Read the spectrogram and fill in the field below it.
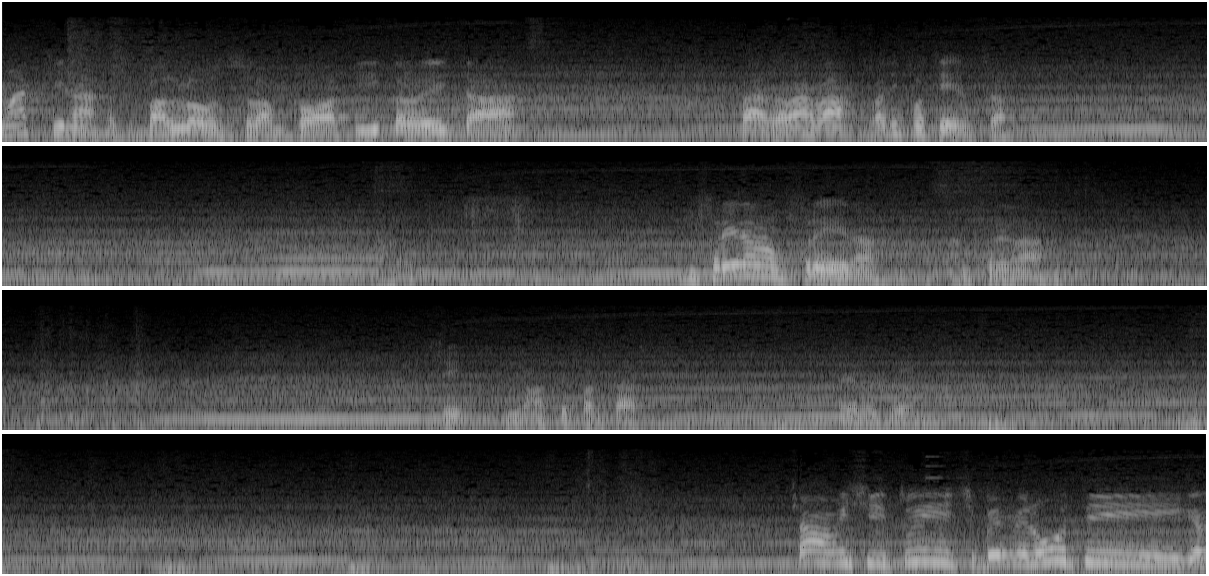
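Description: A racing car engine hums and whines steadily, shifting pitch as it speeds up and slows.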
